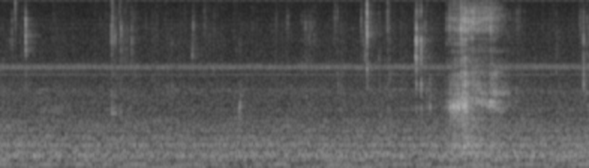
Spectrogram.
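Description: Faint wet mouth sounds of biting into and chewing a firm, unripe cornelian cherry: scattered small clicks and squishes. A short breathy hiss comes about four and a half seconds in.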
